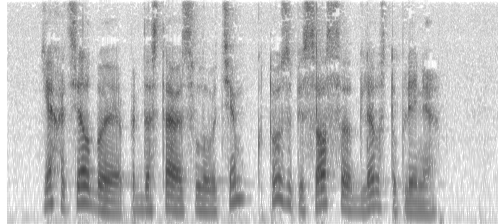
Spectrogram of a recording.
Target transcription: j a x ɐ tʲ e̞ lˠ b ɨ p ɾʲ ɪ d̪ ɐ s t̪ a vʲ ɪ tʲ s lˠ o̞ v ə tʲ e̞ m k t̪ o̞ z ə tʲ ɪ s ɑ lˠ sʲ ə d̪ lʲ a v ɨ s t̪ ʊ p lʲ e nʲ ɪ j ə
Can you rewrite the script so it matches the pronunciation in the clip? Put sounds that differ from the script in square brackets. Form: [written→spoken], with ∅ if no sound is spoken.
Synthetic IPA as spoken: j a x ɐ tʲ e̞ lˠ b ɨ p ɾʲ ɪ d̪ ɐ s t̪ a vʲ ɪ tʲ s lˠ o̞ v ə tʲ e̞ m k t̪ o̞ z ə [tʲ→pʲ] ɪ s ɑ lˠ sʲ ə d̪ lʲ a v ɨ s t̪ ʊ p lʲ e nʲ ɪ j ə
